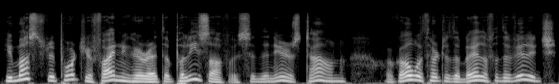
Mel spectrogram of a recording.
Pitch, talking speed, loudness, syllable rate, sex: 155 Hz, 260 wpm, -17 LUFS, 6.9 syllables/s, male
